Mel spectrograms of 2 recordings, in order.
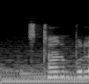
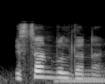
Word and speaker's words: Istanbul: Stanbul or how do you pronounce Stanbul? How do you pronounce that? Istanbul. Istanbul. He may be dear.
